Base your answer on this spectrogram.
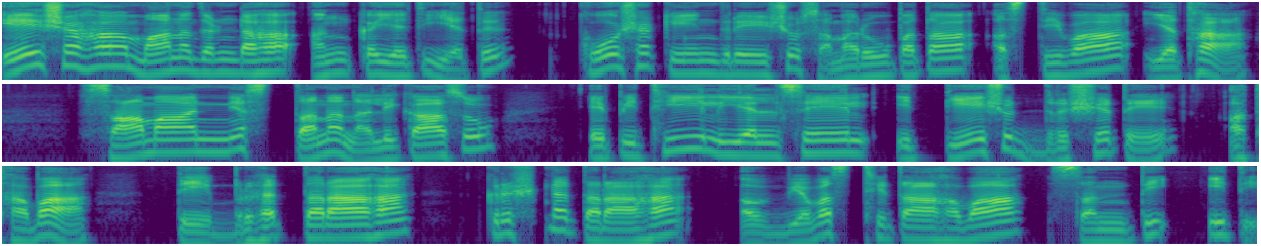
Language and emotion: Sanskrit, neutral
